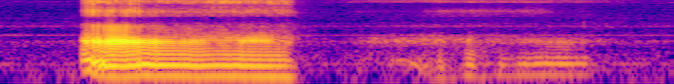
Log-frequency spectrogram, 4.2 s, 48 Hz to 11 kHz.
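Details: Sleeping Pomeranian dog snoring indoors: one loud rasping inhale of about 1.3 seconds with dense stacked harmonics, followed by a softer, fainter breath.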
